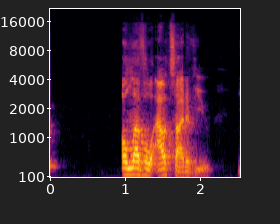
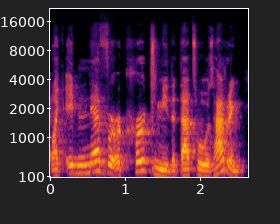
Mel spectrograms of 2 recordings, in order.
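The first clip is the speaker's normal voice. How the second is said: ordinary talk, nothing marked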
